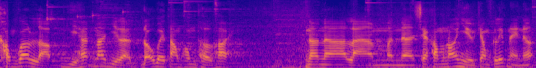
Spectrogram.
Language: Vietnamese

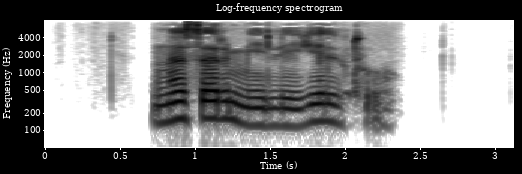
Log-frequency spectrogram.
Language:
Torwali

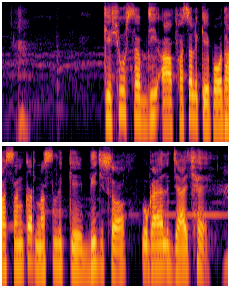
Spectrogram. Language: Maithili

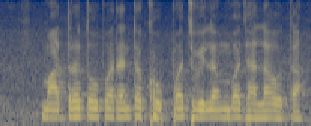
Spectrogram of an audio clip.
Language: Marathi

